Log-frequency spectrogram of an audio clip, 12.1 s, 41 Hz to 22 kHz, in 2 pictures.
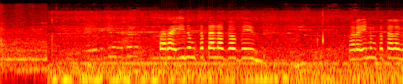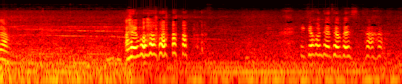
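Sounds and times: store low hum: 0:00.0 - 0:12.0
traffic rumble: 0:00.0 - 0:12.0
wind: 0:00.0 - 0:12.0.

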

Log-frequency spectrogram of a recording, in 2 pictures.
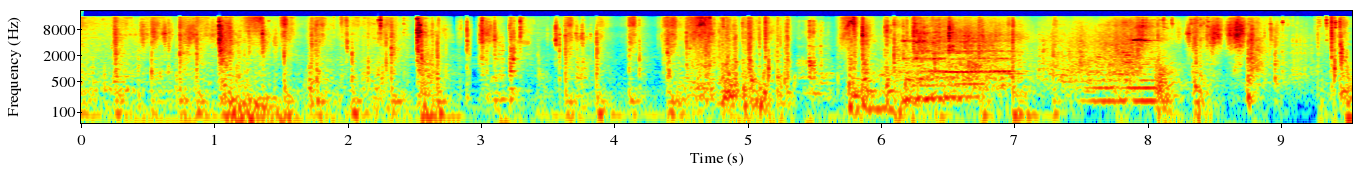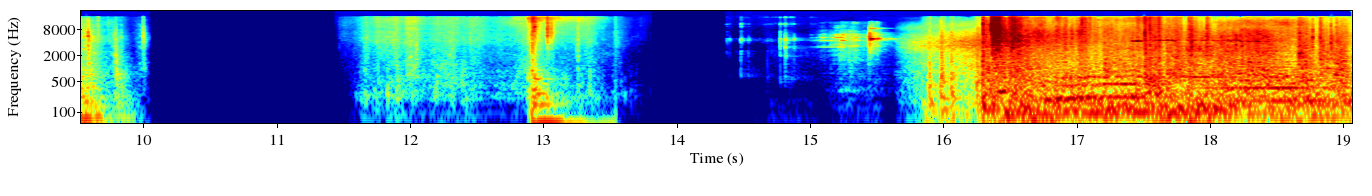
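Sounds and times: thuds and knocks: 0:00.0 - 0:06.1.

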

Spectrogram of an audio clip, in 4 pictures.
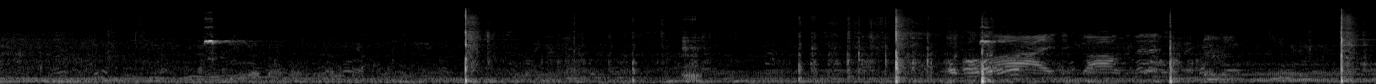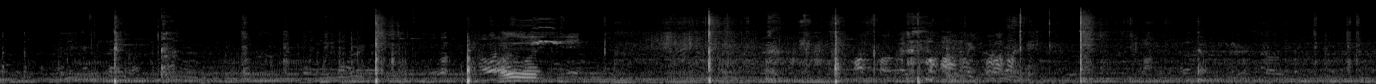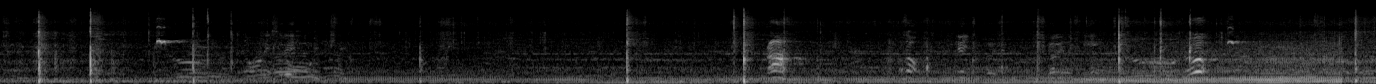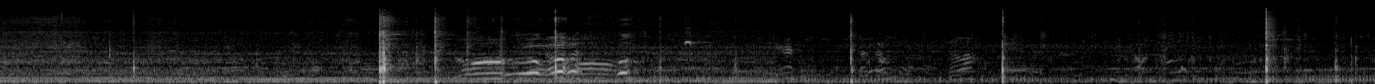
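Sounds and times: players shouting calls: 0:29.0 - 0:30.8, 0:35.0 - 0:40.4, 0:45.1 - 0:51.6.

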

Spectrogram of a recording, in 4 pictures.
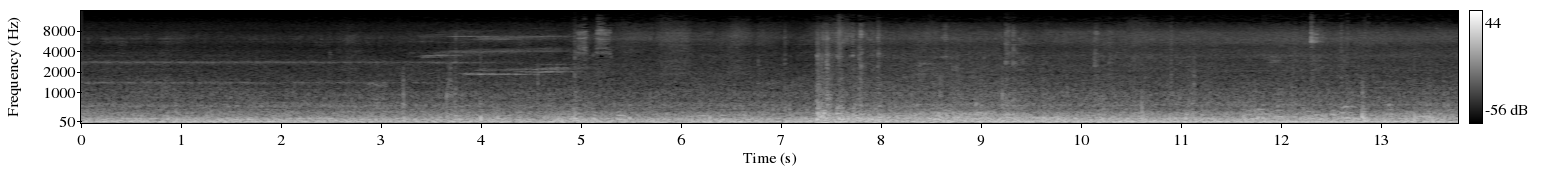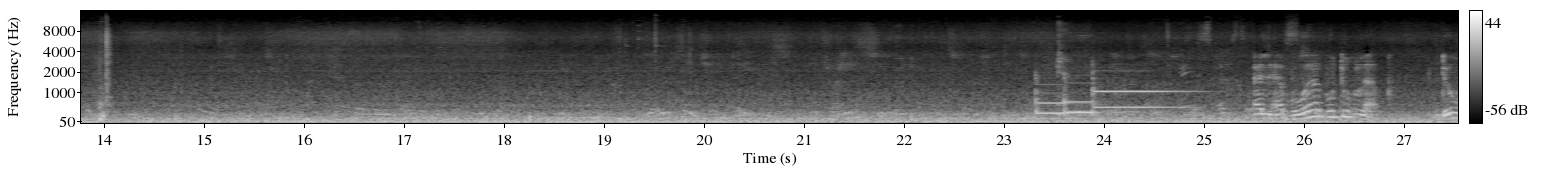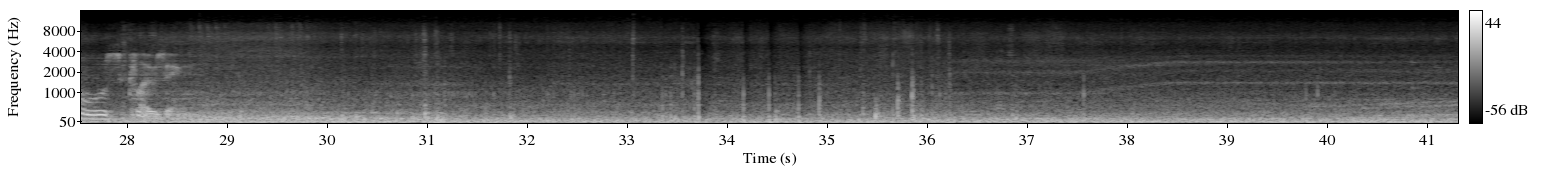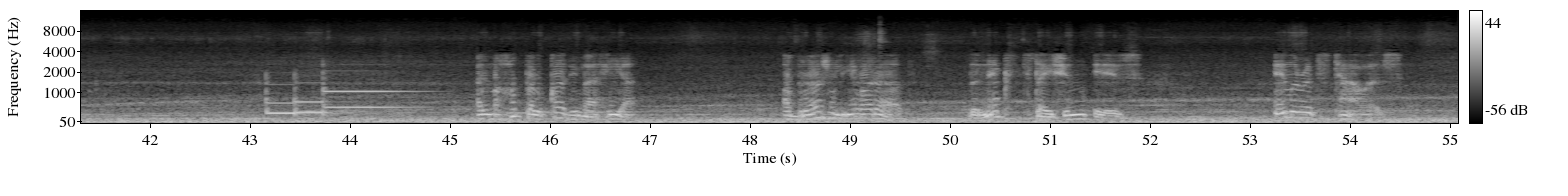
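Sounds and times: train car low rumble: 0:00.0 - 0:55.0.

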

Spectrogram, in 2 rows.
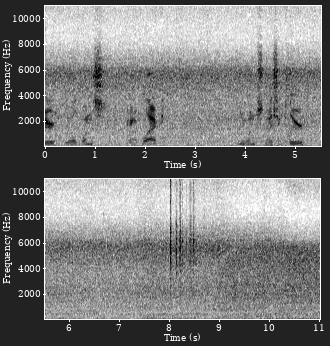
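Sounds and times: steady background rush with hum: 0:00.0 - 0:11.0.

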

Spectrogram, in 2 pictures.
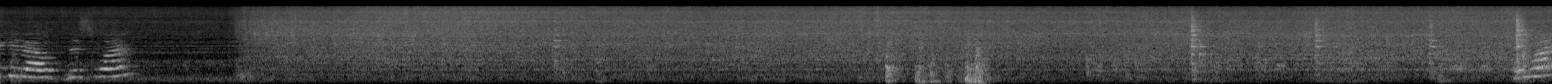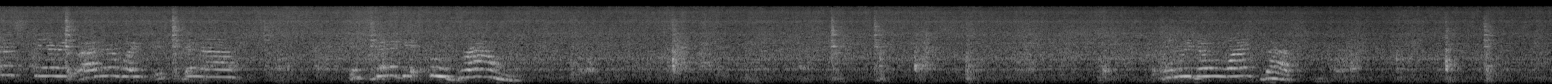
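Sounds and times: meat sizzling in a frying pan: 0:00.0 - 0:31.0.

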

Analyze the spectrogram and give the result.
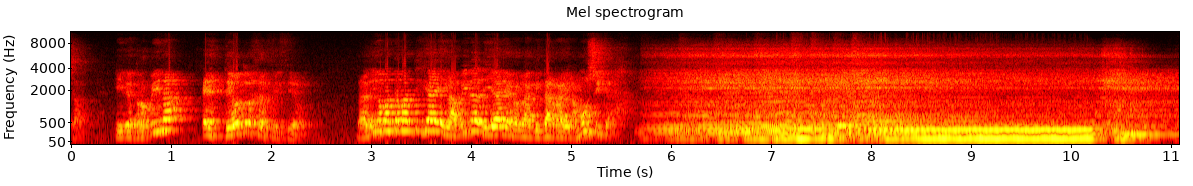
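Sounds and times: electric guitar chord sustained: 0:05.6 - 0:11.0.

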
